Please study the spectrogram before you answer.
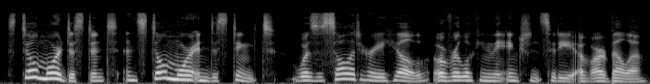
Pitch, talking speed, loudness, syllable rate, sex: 185 Hz, 155 wpm, -19 LUFS, 4.9 syllables/s, female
